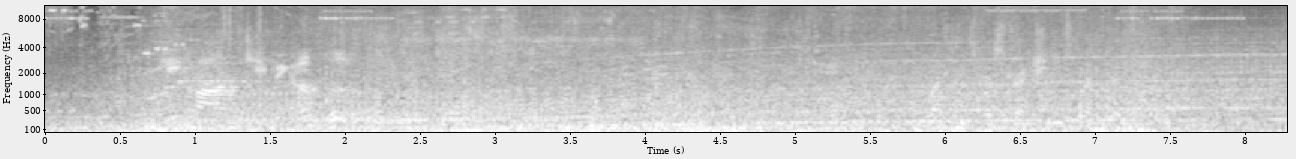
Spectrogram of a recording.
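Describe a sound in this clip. An off-road vehicle's engine rumbles as it drives over rough ground.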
